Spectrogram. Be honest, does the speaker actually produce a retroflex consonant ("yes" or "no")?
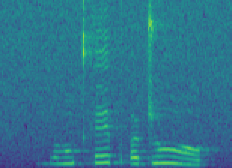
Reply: yes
